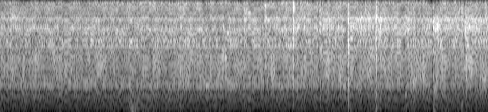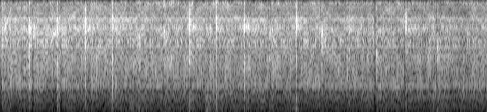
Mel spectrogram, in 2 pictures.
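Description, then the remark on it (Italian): An audience applauds two representatives of their profession, steadily for the full length, a dense wash of many hands clapping with sharper individual claps popping out, growing slightly fuller toward the middle and end. “Vorrei pubblicamente ringraziare e rendere, forse sarà ancora poco, un altro applauso a questi due rappresentanti.”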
